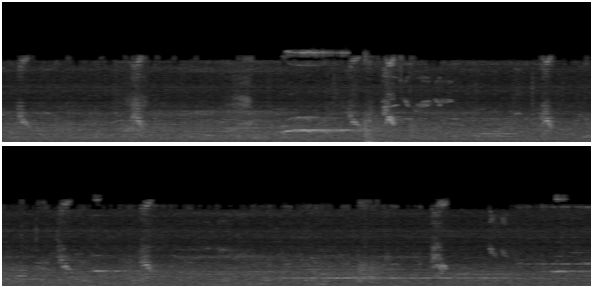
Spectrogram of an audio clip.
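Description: A light wind blows steadily outdoors.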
